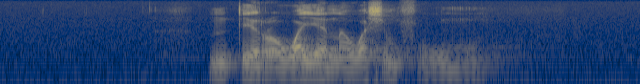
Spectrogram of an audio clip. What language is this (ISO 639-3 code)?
tso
